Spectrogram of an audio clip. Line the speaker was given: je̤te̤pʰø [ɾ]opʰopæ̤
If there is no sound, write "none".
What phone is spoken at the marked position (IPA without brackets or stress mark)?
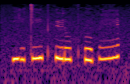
ɾ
